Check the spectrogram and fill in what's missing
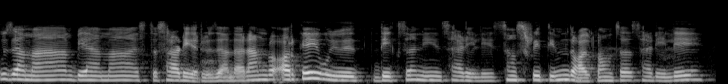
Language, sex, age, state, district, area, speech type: Nepali, female, 30-45, West Bengal, Jalpaiguri, rural, spontaneous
